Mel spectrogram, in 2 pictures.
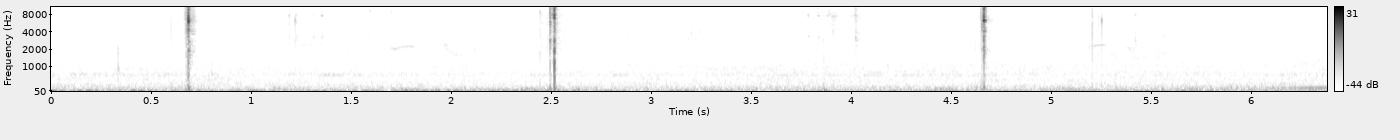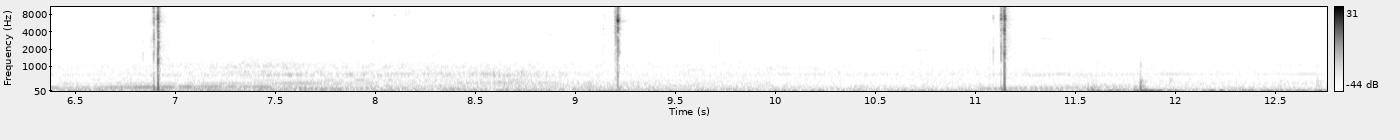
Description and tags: OWI Padlock
Unlocking a padlock with a key.
key, turning-key, padlock, unlock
